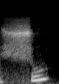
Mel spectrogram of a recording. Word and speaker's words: chou: Then, un chou. Okay, remember, when you combine this C and H, you get the sound sh. Chou, un chou.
